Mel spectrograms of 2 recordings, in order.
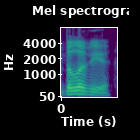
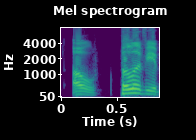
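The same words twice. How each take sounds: First: Said in the usual way. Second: Loud, high burst of recognition; sudden realisation. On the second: Real, not acted. Player spotting the town on the map, excited realisation. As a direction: blurt it out as it clicks.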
